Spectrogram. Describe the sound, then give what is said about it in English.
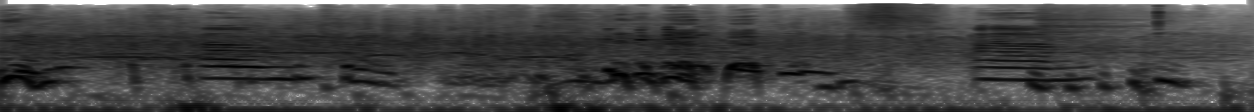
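Clapping played as a sound effect: applause patters along steadily beneath people talking, with a brief chuckle among the voices. “Clapping noise here, Sean.”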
